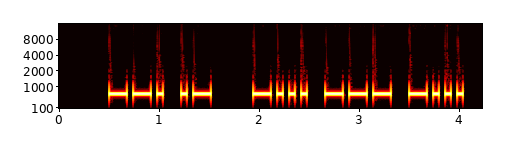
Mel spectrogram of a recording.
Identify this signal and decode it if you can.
Morse code, heard as a keyed tone, about 21 wpm, 700 Hz. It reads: GA BOB
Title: K1USN SST QSO Practice - 20wpm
